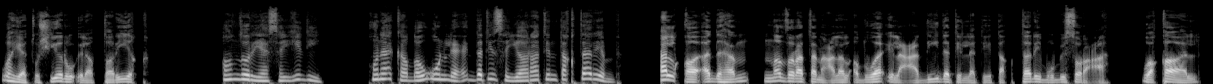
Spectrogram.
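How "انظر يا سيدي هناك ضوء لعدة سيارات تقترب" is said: Mona calling out. A narrator's reading. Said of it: "صاحت منى مقاطعة".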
